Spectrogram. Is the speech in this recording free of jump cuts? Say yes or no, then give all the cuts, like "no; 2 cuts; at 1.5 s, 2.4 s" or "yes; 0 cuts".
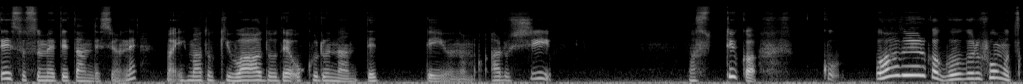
yes; 0 cuts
